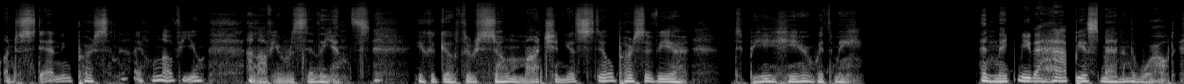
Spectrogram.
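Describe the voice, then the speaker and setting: A man voicing a doting, possessive fox-spirit husband in an intimate ASMR roleplay, soft and breathy, often slipping into whispers, tender and clingy. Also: mid-range voice, no echo. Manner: tender, clingy, hesitant, lingering on words.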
